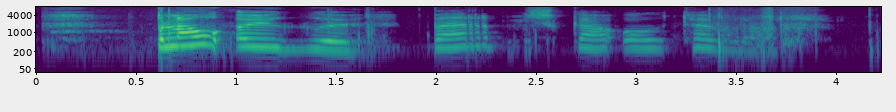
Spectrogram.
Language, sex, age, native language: Icelandic, male, 10, Icelandic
